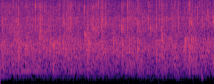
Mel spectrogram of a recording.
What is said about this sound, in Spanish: ¿Podemos dar un aplauso al Señor? Amén.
